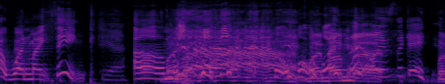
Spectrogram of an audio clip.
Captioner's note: laugh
